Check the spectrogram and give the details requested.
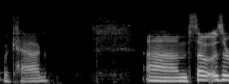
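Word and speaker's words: WCAG: trivia question but like how do you pronounce it I call it wag um so it was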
